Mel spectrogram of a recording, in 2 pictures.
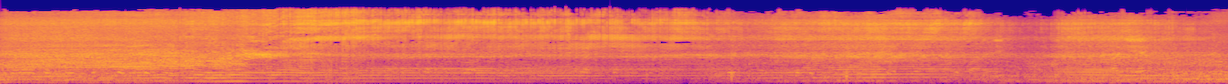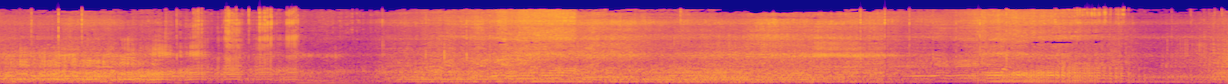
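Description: Racing motorcycles roar up a hill climb course during Saturday practice at the Valeri Velikov mountain climb, engines revving and shifting steadily throughout while a commentator talks over them.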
